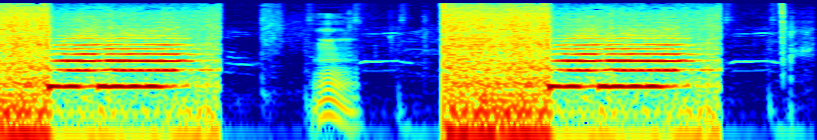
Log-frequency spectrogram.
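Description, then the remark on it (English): A voice imitates an old car with two long, loud, buzzy honking blasts, separated by a brief warbling vocal sound and a short pause, clear. “Rev up your engine”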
